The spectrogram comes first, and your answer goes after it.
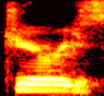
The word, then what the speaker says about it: Gerry: right um so Elbridge Jerry was a Gary actually is I think it's probably pronounced it was a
